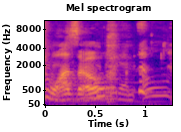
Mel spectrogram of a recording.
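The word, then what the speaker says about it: oiseau: I'm in San Oh, like Bird and Fresh, Wazo, pronounced Wazo. Wazo. She wants to open up a bed and breakfast. Like, no, that's not. I mean, it makes sense if you speak French and that's how you would sound it out.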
